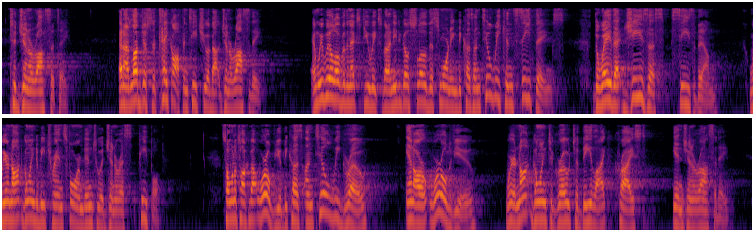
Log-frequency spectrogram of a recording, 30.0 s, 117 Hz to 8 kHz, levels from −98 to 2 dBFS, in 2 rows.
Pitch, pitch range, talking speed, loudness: 155 Hz, 140-175 Hz, 155 wpm, -34 LUFS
